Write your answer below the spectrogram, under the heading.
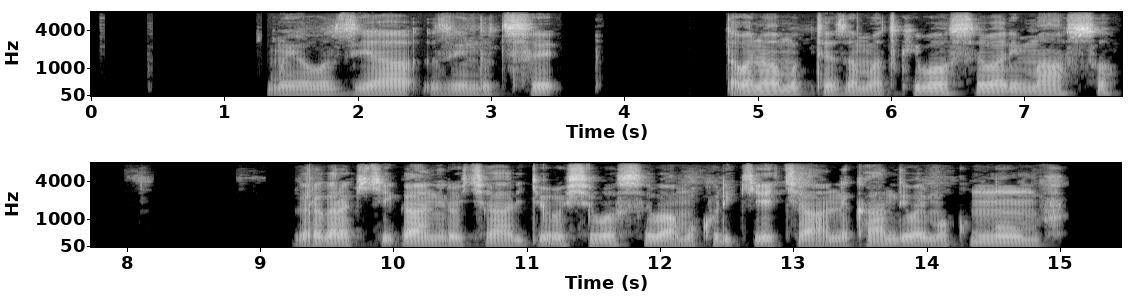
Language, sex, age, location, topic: Kinyarwanda, female, 18-24, Musanze, government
